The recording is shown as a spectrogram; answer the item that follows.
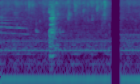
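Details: Small pet cat indoors with a brief, high meow that falls in pitch at the start, followed by a soft thud, over a constant low hum, with a person speaking around it.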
